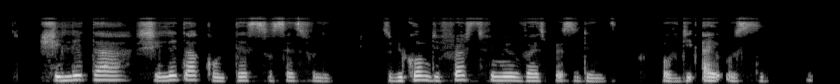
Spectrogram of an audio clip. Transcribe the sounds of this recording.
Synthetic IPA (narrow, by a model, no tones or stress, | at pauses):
ʃietʃiletakʰɔ̃ntɛstsɔksɛsfuli | tubikʰɔ̃mdəfɛstfimelvaɪspɹɛsidɛ̃nt | ɔvdiʔa̰ɪʔosi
